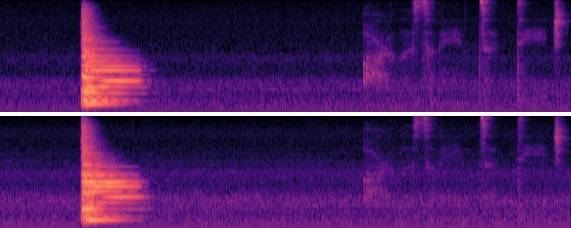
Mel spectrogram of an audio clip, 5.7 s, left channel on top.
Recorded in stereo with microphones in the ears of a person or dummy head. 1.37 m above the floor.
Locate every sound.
0.8 s a snare drum: 15° right (ahead or behind), 2 m
3.6 s whispering: 40° left (ahead or behind), 0.6 m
